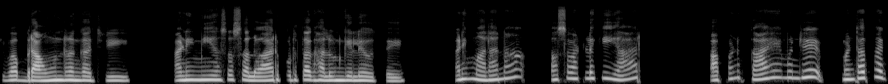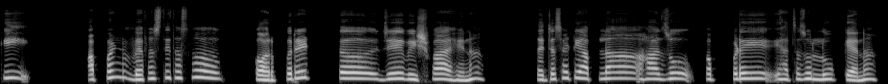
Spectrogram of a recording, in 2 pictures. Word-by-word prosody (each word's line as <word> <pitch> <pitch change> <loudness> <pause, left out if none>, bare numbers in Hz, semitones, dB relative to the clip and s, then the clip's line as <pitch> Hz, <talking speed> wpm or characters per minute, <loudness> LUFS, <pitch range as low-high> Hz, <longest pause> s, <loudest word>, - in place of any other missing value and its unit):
किंवा 195 +2 -1
ब्राऊन 185 +2 +4
रंगाची 185 -2 0 0.5
आणि 200 +2 +2
मी 210 +1 +3
असा 210 +1 -1
सलवार-कुर्ता 200 +1 -1
घालून 190 -1 +2
गेले 190 0 +2
होते 160 -3 -4 0.5
आणि 230 +3 +1
मला 220 -4 0
ना 280 +7 -4 0.4
असं 250 +6 -4
वाटलं 280 +1 -3
की, 280 -3 -3
"यार, 225 +7 -3 0.7
आपण 205 +8 -4
काय, 260 +8 -1
म्हणजे 315 +2 -1 0.2
म्हणतात 235 +5 +1
ना, 330 - 0
की 300 0 -1 0.6
आपण 320 +2 0
व्यवस्थित 270 +7 0
असं 305 -1 +2 0.4
कॉर्पोरेट 230 +8 +4 0.7
जे 260 +3 +4
विश्व 235 +1 +1
आहे 225 -6 +4
ना, 225 +7 +2 0.6
त्याच्यासाठी 250 +8 0
आपला 270 0 +2 0.3
हा 255 0 +3
जो 265 +2 +1 0.3
कपडे, 250 +3 0 0.3
ह्याचा 240 +1 -1
जो 260 +2 +2
लुक 230 -2 0
आहे 200 -2 +5
ना, 230 +5 +1
230 Hz, 140 wpm, -19 LUFS, 200-270 Hz, 0.7 s, आहे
